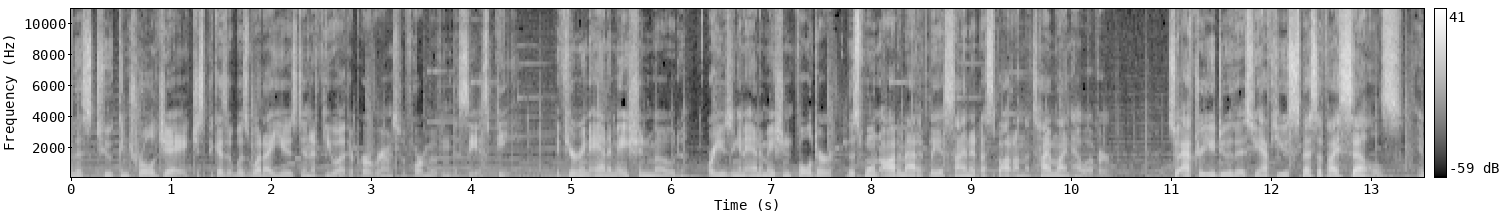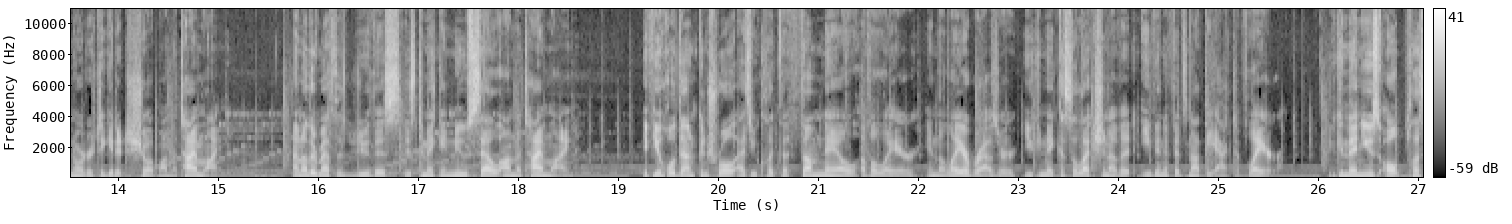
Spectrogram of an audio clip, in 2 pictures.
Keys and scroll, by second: 14.6 ctrl+t, 26.7 alt+Delete.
